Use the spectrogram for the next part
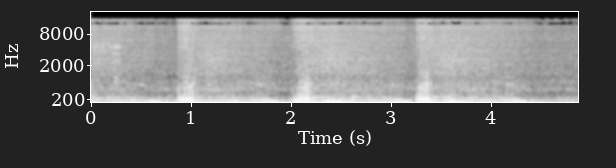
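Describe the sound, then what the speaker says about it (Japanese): A Honda S2000 (AP2) fitted with a Mugen exhaust manifold and a Spoon muffler revs up sharply three times in quick succession, each blip rising and falling back to a steady, loud idle heard up close. "このスプーンのマフラーはかなりいい音しますね。 ちょっと吹かしてみます。"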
